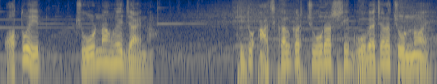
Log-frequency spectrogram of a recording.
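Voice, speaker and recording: Slow, animated man reading a horror story. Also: mid-range voice. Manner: expressive, animated narration. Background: faint music.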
